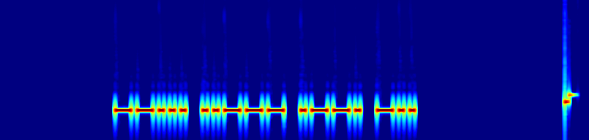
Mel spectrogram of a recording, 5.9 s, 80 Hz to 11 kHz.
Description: Morse code, heard as a keyed tone, about 22 wpm, 690 Hz. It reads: 72PD
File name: practice / 22wpm / Four Letter-Number Combinations - 22wpm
